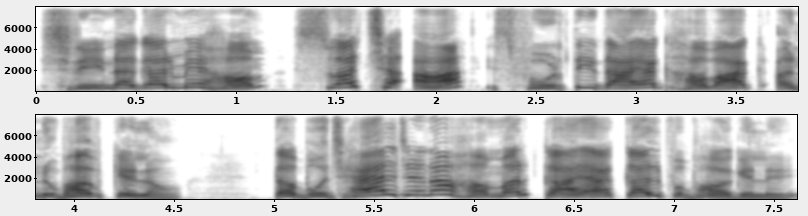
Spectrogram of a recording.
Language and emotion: Maithili, happy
